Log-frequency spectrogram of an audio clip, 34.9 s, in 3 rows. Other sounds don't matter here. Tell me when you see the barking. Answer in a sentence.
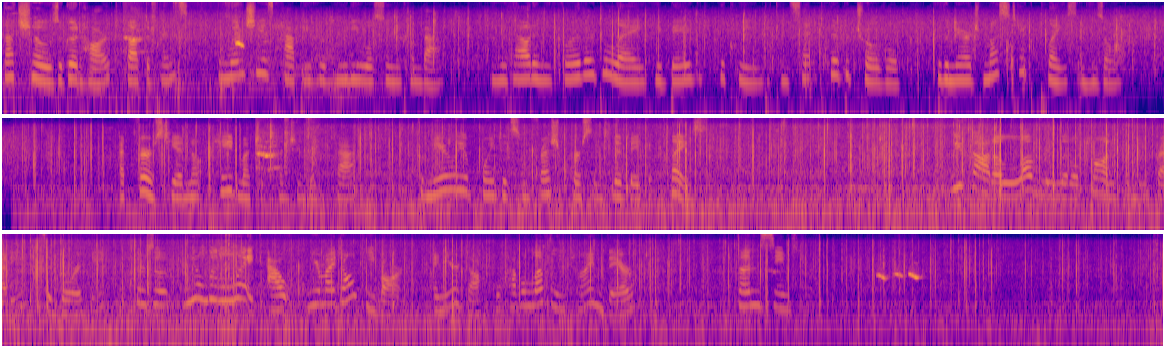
The barking can't be heard in this clip.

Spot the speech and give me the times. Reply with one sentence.
You can hear the speech from 0.0 to 11.2 s, from 12.8 to 18.6 s, from 21.1 to 29.6 s and from 30.6 to 31.4 s.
